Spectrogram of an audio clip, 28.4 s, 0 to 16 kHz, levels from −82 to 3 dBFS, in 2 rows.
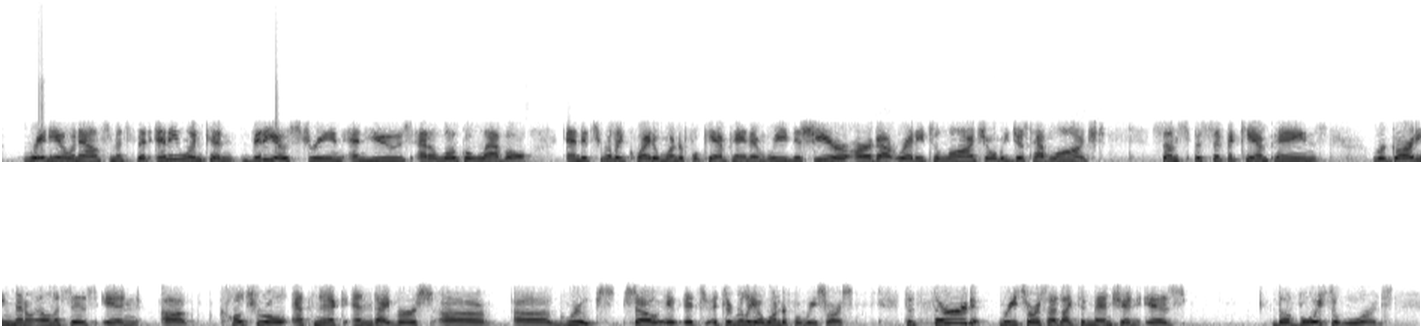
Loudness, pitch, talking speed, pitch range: -19 LUFS, 230 Hz, 145 wpm, 215-250 Hz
